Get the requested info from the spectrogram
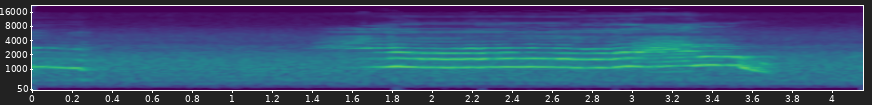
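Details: Pet cat giving one long, drawn-out meow lasting nearly two seconds, steady then dipping at the end, preceded by a brief short mew, with faint room hum behind.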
